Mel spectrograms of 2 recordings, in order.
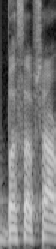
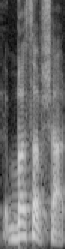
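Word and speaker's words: bussup shot: You have busup shot roti which you literally take it in a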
